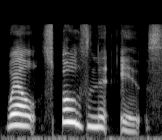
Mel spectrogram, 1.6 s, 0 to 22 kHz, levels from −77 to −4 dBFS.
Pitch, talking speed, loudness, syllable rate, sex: 285 Hz, 150 wpm, -16 LUFS, 3.1 syllables/s, female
